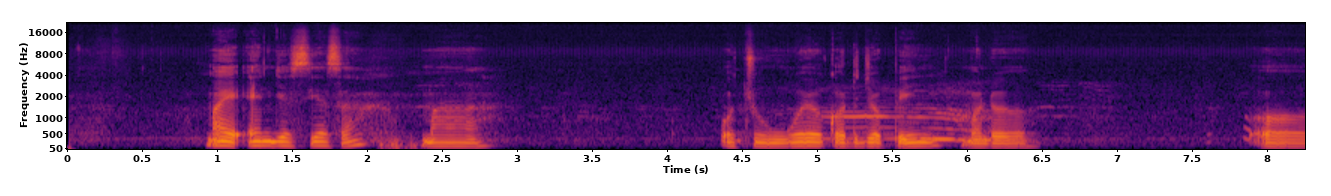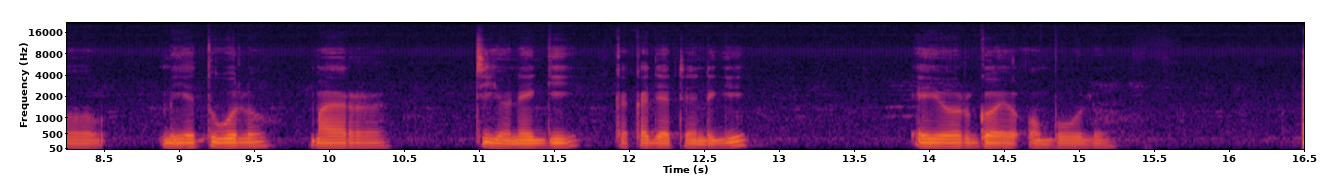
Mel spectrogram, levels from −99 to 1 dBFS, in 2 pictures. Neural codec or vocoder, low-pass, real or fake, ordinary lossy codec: vocoder, 44.1 kHz, 128 mel bands every 256 samples, BigVGAN v2; none; fake; none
